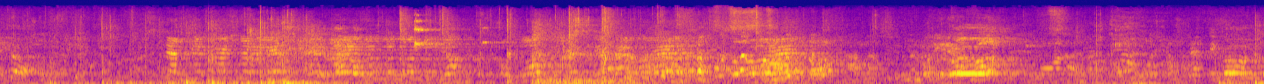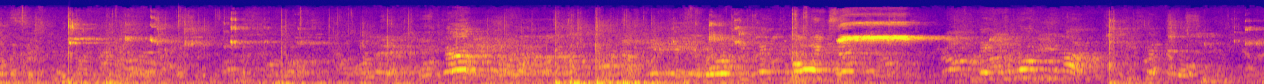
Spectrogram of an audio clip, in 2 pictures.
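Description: Floorball sticks clack against a ball.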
